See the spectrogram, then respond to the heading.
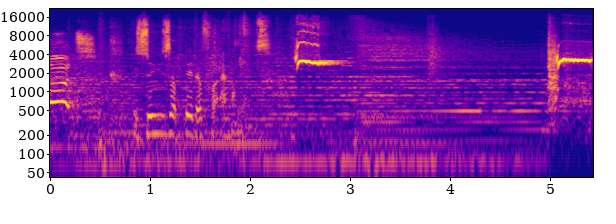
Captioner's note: whistle trills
